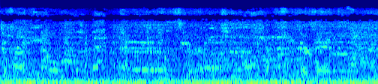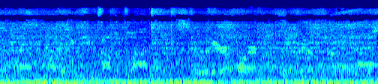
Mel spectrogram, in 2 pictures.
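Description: Steady low rumble of a car's engine and tyres heard inside the cabin while driving, with fainter wavering voices or music over it.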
